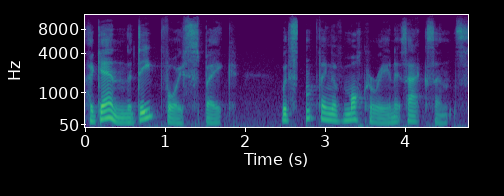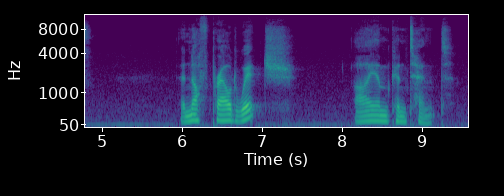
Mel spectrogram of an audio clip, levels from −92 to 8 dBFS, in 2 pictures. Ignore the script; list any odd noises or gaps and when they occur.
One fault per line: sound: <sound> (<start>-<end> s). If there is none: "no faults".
sound: dropout (2.6-2.8 s)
